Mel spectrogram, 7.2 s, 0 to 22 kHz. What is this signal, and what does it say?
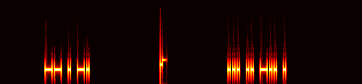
Morse code, heard as a keyed tone, about 24 wpm, 700 Hz. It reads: MEN SIDE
